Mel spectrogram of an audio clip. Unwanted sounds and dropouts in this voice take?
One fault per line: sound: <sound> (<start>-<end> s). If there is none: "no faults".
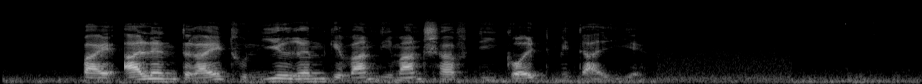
no faults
